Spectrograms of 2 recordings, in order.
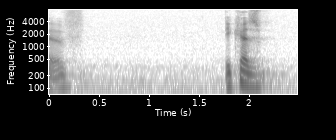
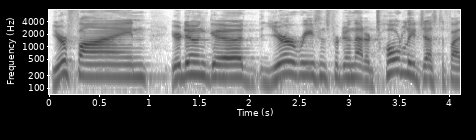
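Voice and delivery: loud, high self-justifying inner voice; the flesh soothing you, louder and higher; 7 semitones higher, 9 dB louder than usual. Retold or imitated. Pastor voicing the flesh excusing itself, loud and high. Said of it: "And he's going".

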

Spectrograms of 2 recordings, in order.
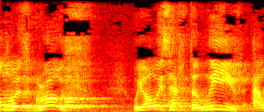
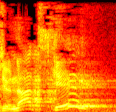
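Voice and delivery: drawn-out incredulous repeat, rising at the end; the woman repeats her question slowly, in disbelief; slow disbelieving question; 5 semitones higher, much slower than usual. Retold or imitated. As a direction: ask it again slowly, as if you can't believe it.

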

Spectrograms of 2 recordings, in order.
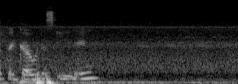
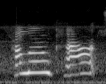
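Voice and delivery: high, bright greeting as Duck; cheerful duck greeting; 11 semitones higher, 7 dB louder than usual. Acted. Duck calling hello to Cat, high and cheerful. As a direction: chirp a friendly hello up high.

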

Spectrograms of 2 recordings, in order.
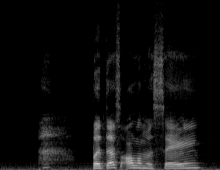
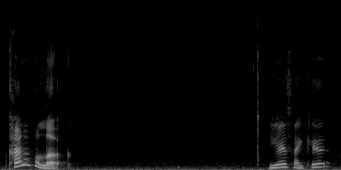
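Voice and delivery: usual speaking voice

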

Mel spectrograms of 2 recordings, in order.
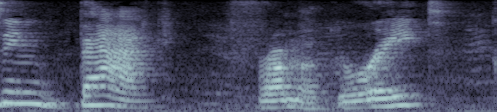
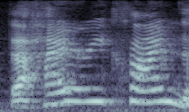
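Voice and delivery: ordinary delivery

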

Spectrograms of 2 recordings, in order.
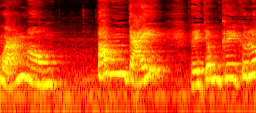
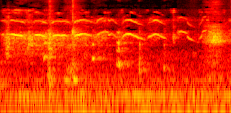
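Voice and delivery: high, long burst of laughter; long high cackle; 6 dB quieter than usual. Real, not acted. Vlogger doubled over at her own story, long high cackle.

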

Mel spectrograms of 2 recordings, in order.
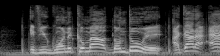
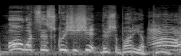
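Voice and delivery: high, tense exclamation; alarmed disgust; 9 semitones higher than usual. Real, not acted. Player finds a body up top, high alarmed voice. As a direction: pitch it up in dread. Squishy noise, body overhead.

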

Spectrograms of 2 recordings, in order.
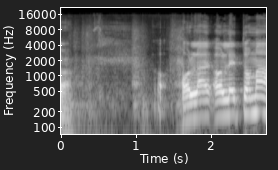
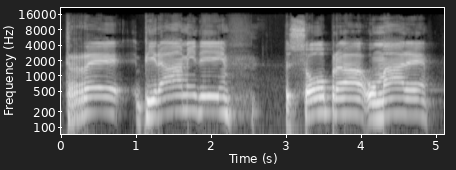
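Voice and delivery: slow, measured poetry reading; poem recitation; 3 semitones higher, slower than usual. Acted. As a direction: declaim each phrase, lingering on the stressed vowels. Reads a poem aloud.

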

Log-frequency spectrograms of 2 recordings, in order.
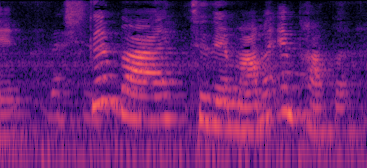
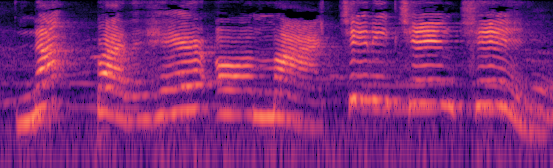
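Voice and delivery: little pigs defiant; 3 semitones higher, 8 dB louder than usual. Acted. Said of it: "they said".

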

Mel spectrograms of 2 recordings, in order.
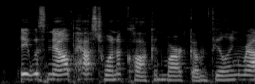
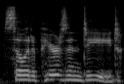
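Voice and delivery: usual speaking voice

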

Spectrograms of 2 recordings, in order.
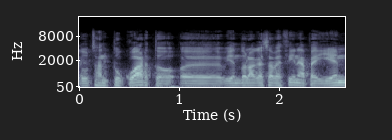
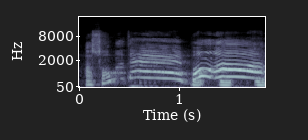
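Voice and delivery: high-pitched mock call breaking into a laugh; imitated fan yelling; slower than usual. Kids shouting under his window, high mock yell into laughter. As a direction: shout up at the window like an excited kid, then crack up. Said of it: "hay gente gritando".

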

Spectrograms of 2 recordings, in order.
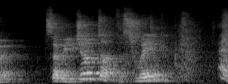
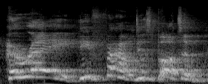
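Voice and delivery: high sing-song hooray; joyful cheer; 11 semitones higher than usual. Acted. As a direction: cheer it out with glee. Joy at finding bottom.

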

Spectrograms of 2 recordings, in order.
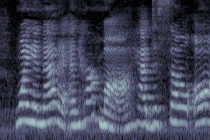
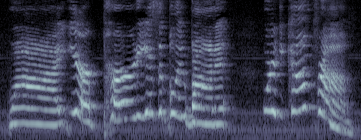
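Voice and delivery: high, sweet giant woman, rising in surprise; a lightly voiced giant woman, higher and delighted; 5 semitones higher, 4 dB louder than usual. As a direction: coo at her like a kindly giant lady. Giant woman greets the girl.

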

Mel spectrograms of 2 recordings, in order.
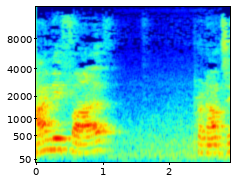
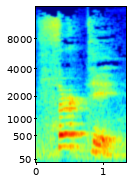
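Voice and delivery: first syllable of thirty raised, second falling; stress on THIRty. Shown as a demonstration. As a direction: hit THIR, then let ty drop. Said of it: "Listen for the stress".

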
